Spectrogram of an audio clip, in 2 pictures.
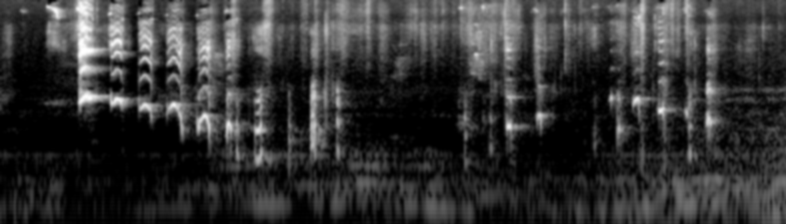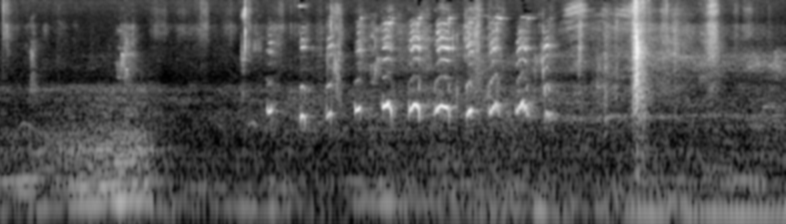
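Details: Twenty-four-day-old blue American Pit Bull Terrier puppies, offspring of Raven, give a series of thin, high, pitch-bending whimpers and squeaks, first clear and spaced, later over a steady low mechanical hum.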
